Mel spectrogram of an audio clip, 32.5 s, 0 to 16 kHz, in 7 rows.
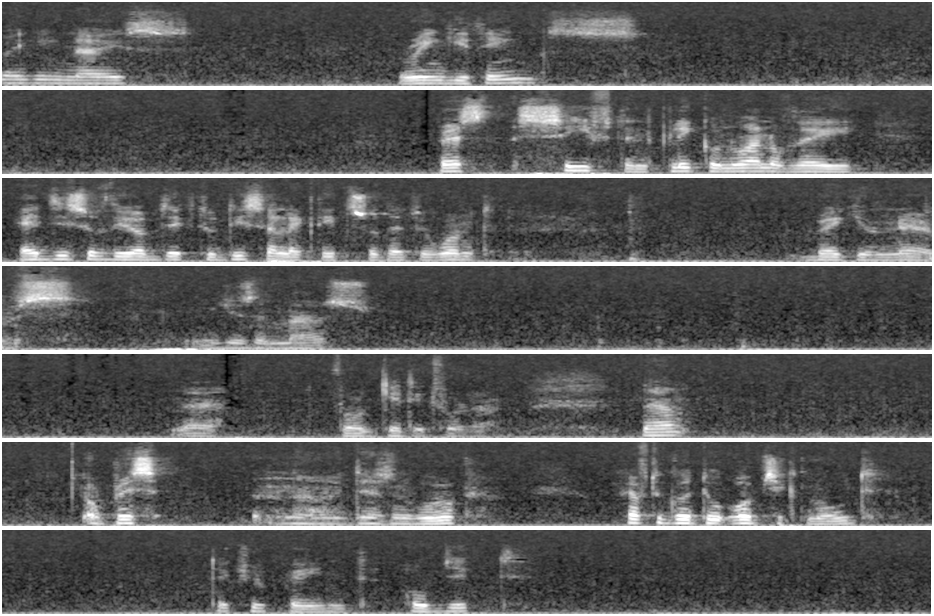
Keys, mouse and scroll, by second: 0.0 click, 0.4 click, 0.8 click, 1.1 click, 1.4 click, 3.7 click, 4.2 click, 5.0 click, 5.6 click, 6.2 click, 10.1 shift+click, 10.7 shift+click, 12.6 shift+click, 13.0 shift+click, 13.1 shift+double click, 13.6 shift+click, 14.1 ctrl+click, 16.3 shift+click, 16.9 shift+click, 17.8 ctrl+click, 22.4 click, 22.9 click, 23.0 click, 23.2 double click, 23.3 double click, 23.9 a, 26.9 click, 28.4 click, 28.5 click, 28.8 double click, 28.8 double click, 29.3 click, 29.4 click, 29.9 click, 30.0 click, 31.5 shift+click, 32.0 a.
